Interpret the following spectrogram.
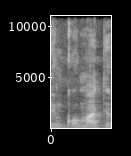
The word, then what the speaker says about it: Nkomati: The story there is uh the actual name of the river is Incomi Incomi Incomati Incomati or Incomati River. So mispronounced as Kati River.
